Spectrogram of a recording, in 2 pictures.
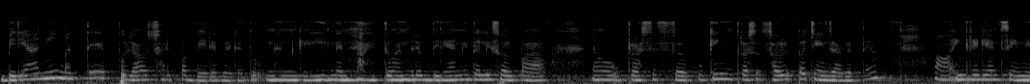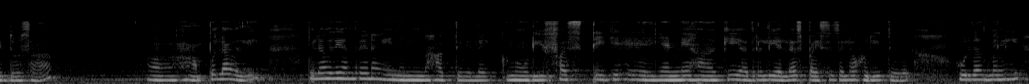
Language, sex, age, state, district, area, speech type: Kannada, female, 18-30, Karnataka, Gulbarga, urban, spontaneous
